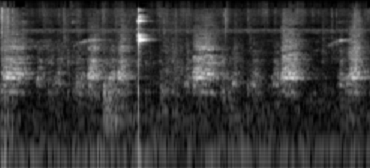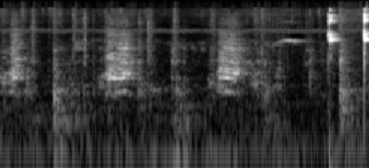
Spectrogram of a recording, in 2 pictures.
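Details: Morning chatter of Sky Blue Opaline and Green Opaline lovebirds, with rhythmic raspy chirps about twice a second, occasional thin upslurred whistles, and sharp clicking notes at the start and end.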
